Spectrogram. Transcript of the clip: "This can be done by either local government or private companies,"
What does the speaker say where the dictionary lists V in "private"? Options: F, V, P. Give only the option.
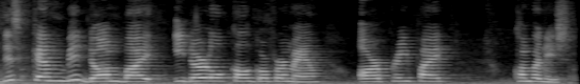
F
